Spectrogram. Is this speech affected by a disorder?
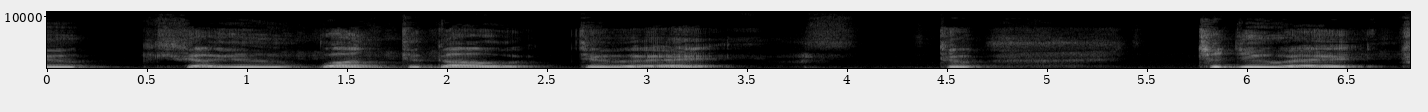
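Yes: cerebral palsy.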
